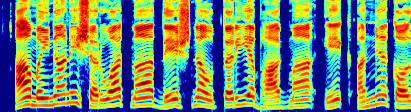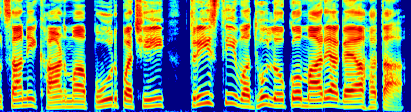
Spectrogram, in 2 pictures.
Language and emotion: Gujarati, neutral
